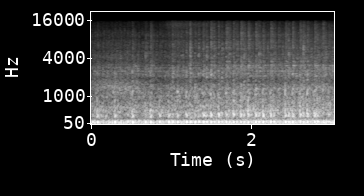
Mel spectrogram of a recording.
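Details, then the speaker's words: Motorcycle with new exhaust heat shield fitted after wrap removal, riding at low speed: low steady rumble with a loose metallic clank repeating almost twice a second; exhaust clanking, possibly the heat shield rattling. "Ooh, there's that Ducati sound. Clank, clank, clank, clank, clank."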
